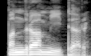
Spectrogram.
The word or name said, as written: पंद्रह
